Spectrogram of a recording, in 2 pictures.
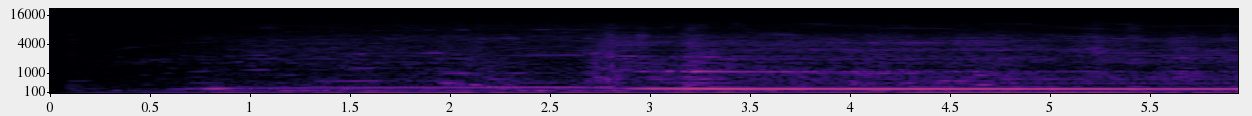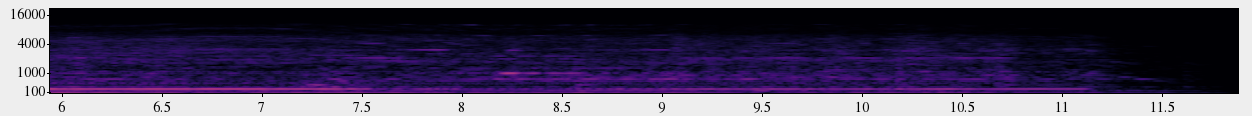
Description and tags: MODRZYK Léna 2017 2018 UFO
This sound is a mix of analog sound and digitally created sound. I recorded the sound of a coffee machine. Then on Audacity, I generated a tone and modified its envelope. I changed the levels, added effects as reverberation and echo. I put melted at opening and closing in purpose to pretend something was taking off and landing. At first I wanted to create the atmosphere of a spaceship. But after that it looked more like a vacuum noise. I tried to modify amplification and added again echo and reverberation to make it sound more like a weird UFO.
Code selon la typologie de Schaeffer : V
Précisions morphologie :
Masse : Son cannelés
Timbre : terne
Grain : Rugueux
Allure : Chevrotement
Dynamique : L’attaque du son est graduelle
Profil mélodique : Variations serpentines
Profil de masse : site
landing, airplane, space-craft, ufo, lift-off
